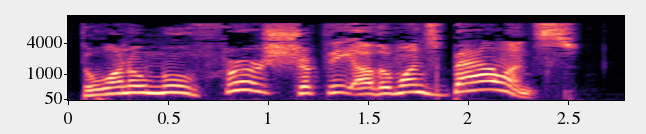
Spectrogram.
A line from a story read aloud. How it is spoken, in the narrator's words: Someone exclaimed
